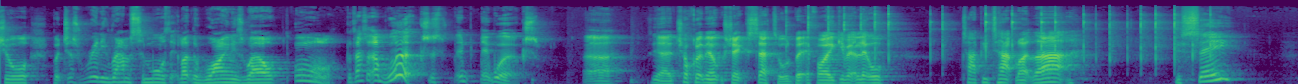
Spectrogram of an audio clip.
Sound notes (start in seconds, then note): none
